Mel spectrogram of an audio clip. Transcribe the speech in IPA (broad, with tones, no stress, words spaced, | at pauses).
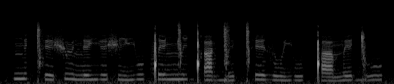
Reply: ŋɪ˦ǀʰe˨ʃʉ˦˨ ne˧ jɪ˧ʃi˨ ju˦ǃe˦ ŋ͡ǀi˦ǃʼa˧ɡ͡ǀe˧ ǀʰe˦ zu˨ju˨ ǃa˨ me˦ɡ͡ǀu˦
